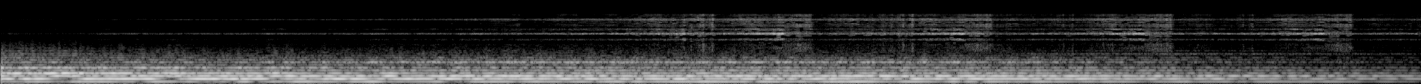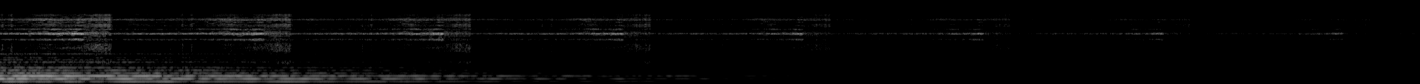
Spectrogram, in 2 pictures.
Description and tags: A very dark and brooding multi-sampled synth pad. Evolving and spacey. Each file is named with the root note you should use in a sampler.
multisample, ambient, granular, multi-sample, synth, dark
